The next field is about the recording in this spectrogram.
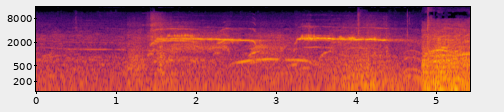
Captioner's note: screams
